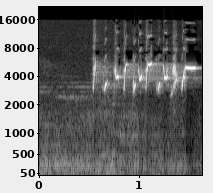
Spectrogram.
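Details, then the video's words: Short phrase from a European goldfinch: a burst of high, quick twittering notes closing on a sustained buzzy tone. "goldfinch singing chardonneret jilguero singing 2023"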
